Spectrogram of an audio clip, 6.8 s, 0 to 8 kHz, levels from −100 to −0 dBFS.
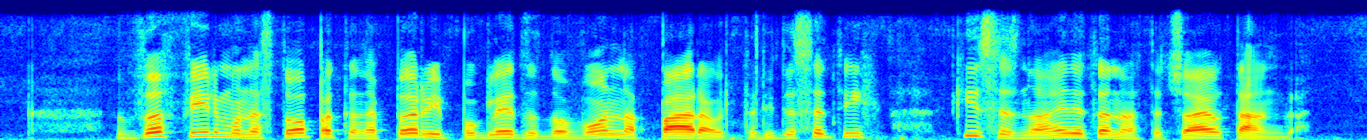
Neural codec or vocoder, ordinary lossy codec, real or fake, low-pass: codec, 16 kHz, 4 kbps, X-Codec, HuBERT features, trained on LibriSpeech; none; fake; 7.2 kHz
